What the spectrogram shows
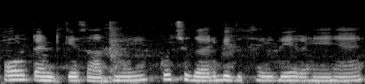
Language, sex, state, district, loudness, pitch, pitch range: Hindi, female, Haryana, Charkhi Dadri, -15 LUFS, 180 Hz, 180-200 Hz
